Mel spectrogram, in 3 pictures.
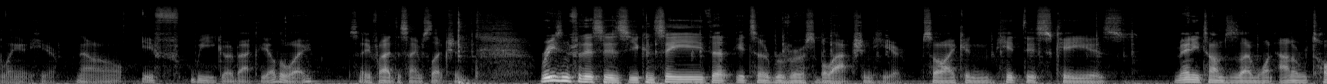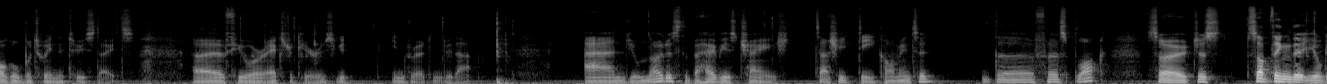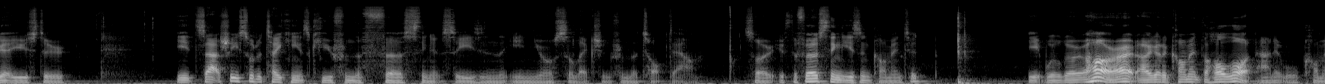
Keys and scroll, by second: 4.5 ctrl+/, 5.9 ctrl+/, 6.3 ctrl+/, 6.8 ctrl+/, 7.6 ctrl+/, 15.7 ctrl+x, 16.3 ctrl+v, 18.1 ctrl+/, 26.2 ctrl+., 27.5 ctrl+/, 36.0 ctrl+/.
